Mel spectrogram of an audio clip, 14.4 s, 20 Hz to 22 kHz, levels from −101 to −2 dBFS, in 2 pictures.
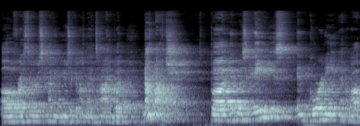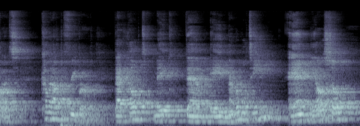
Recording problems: echo of what is said; strong; throughout; 170 ms later, 6 dB below the speech
off-mic speech; far
room echo; noticeable; dies away in 1.3 s

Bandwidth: 16 kHz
